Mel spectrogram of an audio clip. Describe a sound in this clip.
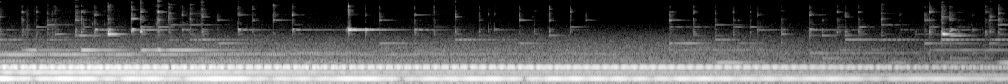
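A singing bowl hums with a steady, ringing tone that slowly fades.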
